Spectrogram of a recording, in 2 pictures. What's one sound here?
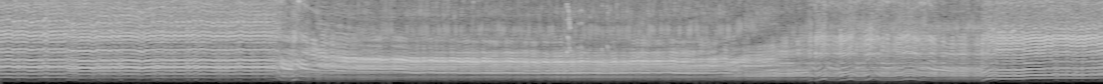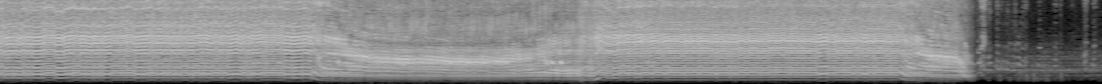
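A small petrol engine drones loudly and revs up and down, then cuts out.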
